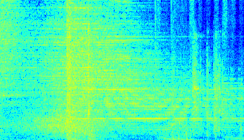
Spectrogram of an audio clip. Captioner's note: body thuds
